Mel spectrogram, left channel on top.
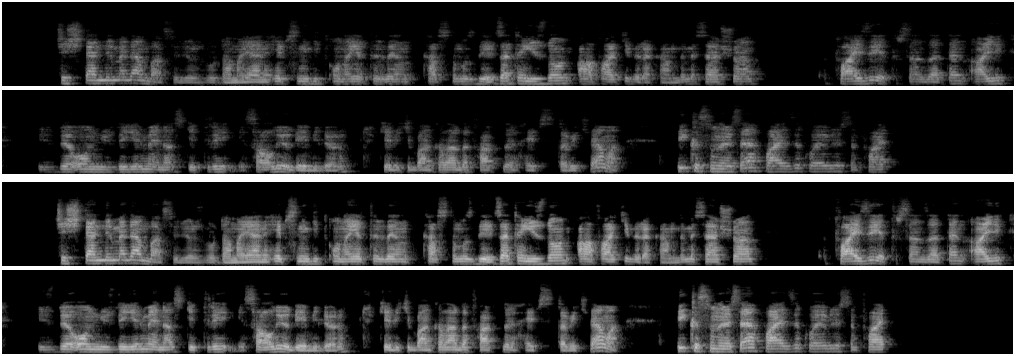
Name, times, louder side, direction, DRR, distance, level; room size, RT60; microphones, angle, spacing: voice 1, 0.5-7.5 8.3-10.2 10.5-16.6 16.9-18.9, right 7 dB, 85° right, 0.4 m, -26 dB
2.6 x 2.1 x 2.6 m
head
